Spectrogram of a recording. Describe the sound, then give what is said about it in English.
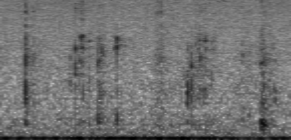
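Quiet chewing of soft white bread with hundreds-and-thousands sprinkles: several short, slightly crunchy mouth sounds in an irregular rhythm, with no talking. “It kind of disintegrates in your mouth as you chew it.”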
